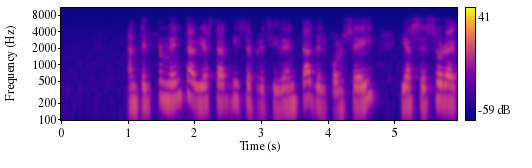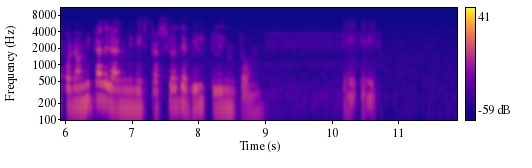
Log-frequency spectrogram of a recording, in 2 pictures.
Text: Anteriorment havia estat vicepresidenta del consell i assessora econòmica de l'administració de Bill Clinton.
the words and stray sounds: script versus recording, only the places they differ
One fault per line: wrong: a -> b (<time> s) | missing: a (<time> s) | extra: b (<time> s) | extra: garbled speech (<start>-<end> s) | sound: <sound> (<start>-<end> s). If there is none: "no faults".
sound: dropout (1.3-1.5 s)
sound: laugh (10.2-10.7 s)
